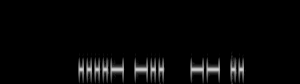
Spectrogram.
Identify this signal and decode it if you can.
Morse code, heard as a keyed tone, about 29 wpm, 700 Hz. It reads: 4D MI
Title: Field Day Exchanges Encore - 30wpm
